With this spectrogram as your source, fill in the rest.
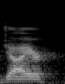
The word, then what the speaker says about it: gyre: Sometimes these early season systems, we get something called a Central American gyre. Rhymes with tire.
